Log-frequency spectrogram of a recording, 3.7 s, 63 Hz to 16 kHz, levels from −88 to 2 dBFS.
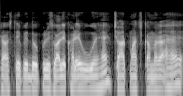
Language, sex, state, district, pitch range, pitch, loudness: Hindi, male, Rajasthan, Nagaur, 95-105 Hz, 100 Hz, -16 LUFS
